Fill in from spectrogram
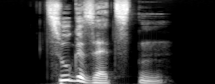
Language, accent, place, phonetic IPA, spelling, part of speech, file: German, Germany, Berlin, [ˈt͡suːɡəˌzɛt͡stn̩], zugesetzten, adjective, De-zugesetzten.ogg
- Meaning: inflection of zugesetzt: 1. strong genitive masculine/neuter singular 2. weak/mixed genitive/dative all-gender singular 3. strong/weak/mixed accusative masculine singular 4. strong dative plural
